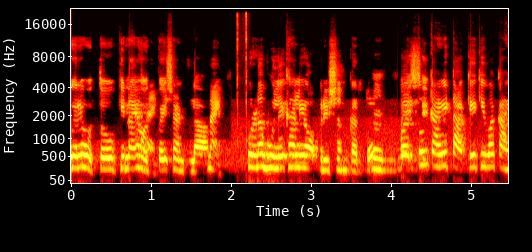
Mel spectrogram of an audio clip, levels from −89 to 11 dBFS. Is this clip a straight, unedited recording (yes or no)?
no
